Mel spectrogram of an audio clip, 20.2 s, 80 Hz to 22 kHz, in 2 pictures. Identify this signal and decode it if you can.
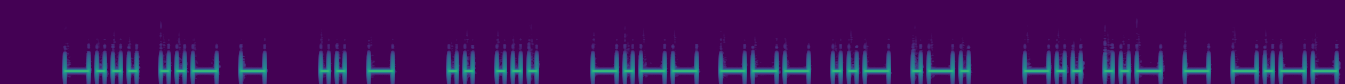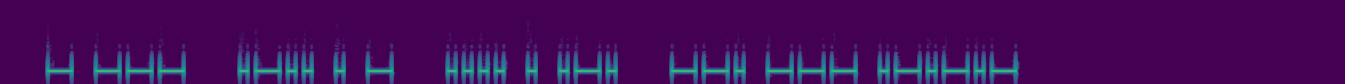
Morse code, heard as a keyed tone, about 20 wpm, 700 Hz. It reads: BUT IT IS YOUR DUTY TO LET HER GO.
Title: Sentences from Top 1500 Words 20wpm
